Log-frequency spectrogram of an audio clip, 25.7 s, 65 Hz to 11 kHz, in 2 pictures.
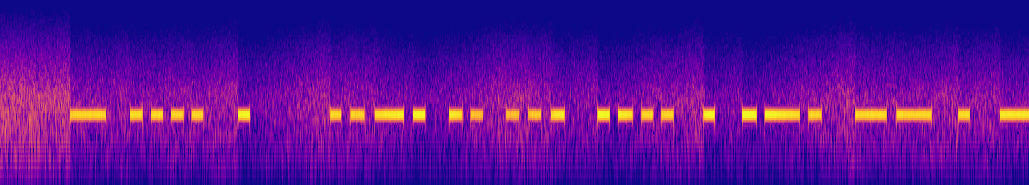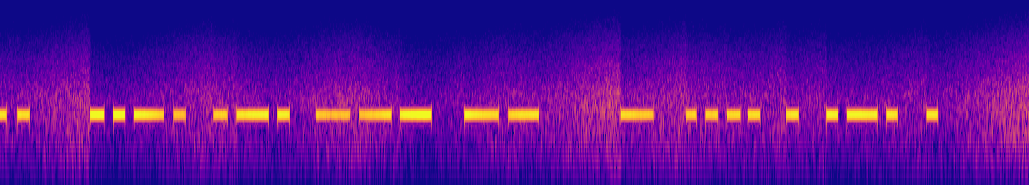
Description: Morse code, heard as a keyed tone, hand-sent with a straight key, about 9 wpm, 460 Hz, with radio static and a narrow filter. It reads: THE FISHERMEN FROM THERE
